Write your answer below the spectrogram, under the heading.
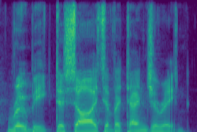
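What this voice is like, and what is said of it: Deep imitation of another person's voice. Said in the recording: “I used to try to do a Michael Caine ... you gotta get deep ... I felt like Michael Caine was here.”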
